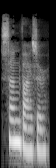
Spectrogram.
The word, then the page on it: sun visor: American English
